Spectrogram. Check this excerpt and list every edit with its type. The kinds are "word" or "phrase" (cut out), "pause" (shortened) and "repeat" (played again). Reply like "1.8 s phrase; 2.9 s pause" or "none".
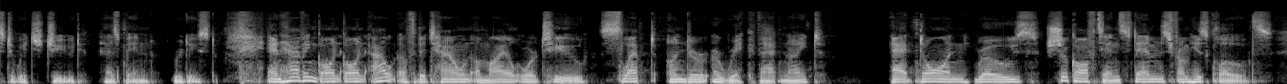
3.4 s repeat; 9.7 s word; 10.4 s pause; 11.0 s phrase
